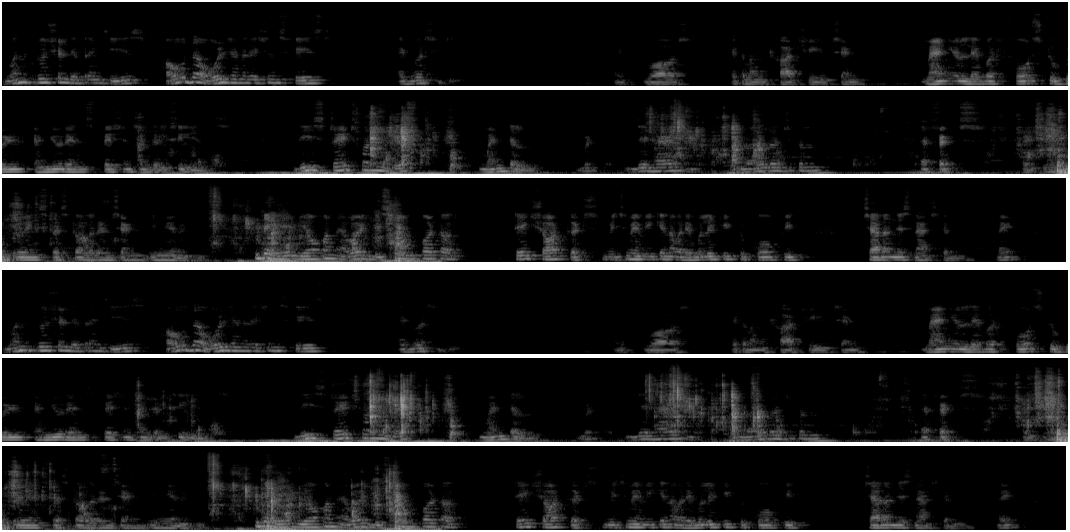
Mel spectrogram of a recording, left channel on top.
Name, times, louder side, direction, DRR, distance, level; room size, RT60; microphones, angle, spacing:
voice 1, 0.0-3.2 4.0-4.5 6.1-6.9 7.3-8.8 9.2-14.8 15.4-16.0 16.4-16.6 16.9-17.6 18.0-18.9 19.8-20.5 20.9-25.9 26.4-29.6 29.9-31.0 31.3-31.5, left 1 dB, 50° left, 0.7 m, -43 dB
sound 1, 12.0-16.1 17.1-22.6 23.3-25.7, right 3 dB, 45° right, 0.5 m, -39 dB
3.0 x 2.4 x 2.4 m
head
